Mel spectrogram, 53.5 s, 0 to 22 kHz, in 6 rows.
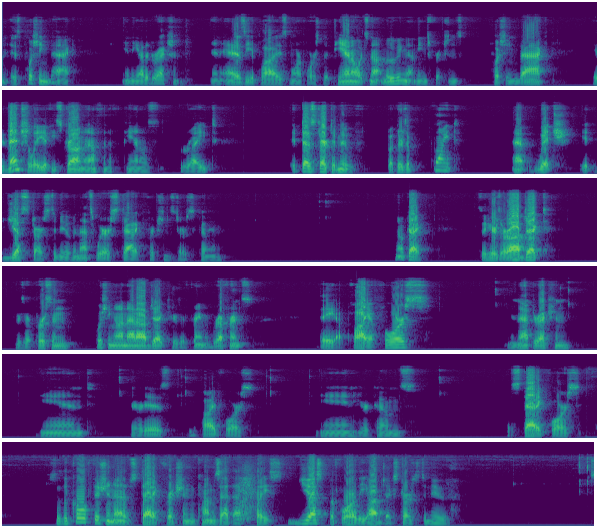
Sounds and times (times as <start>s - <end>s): Speech: 0.0s - 1.2s, 1.8s - 8.2s, 8.8s - 12.2s, 13.2s - 15.9s, 16.6s - 21.3s, 23.7s - 24.3s, 25.0s - 26.2s, 27.0s - 30.6s, 31.5s - 33.3s, 34.4s - 35.4s, 36.2s - 39.6s, 40.4s - 42.0s, 43.3s - 44.4s, 45.4s - 51.5s.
